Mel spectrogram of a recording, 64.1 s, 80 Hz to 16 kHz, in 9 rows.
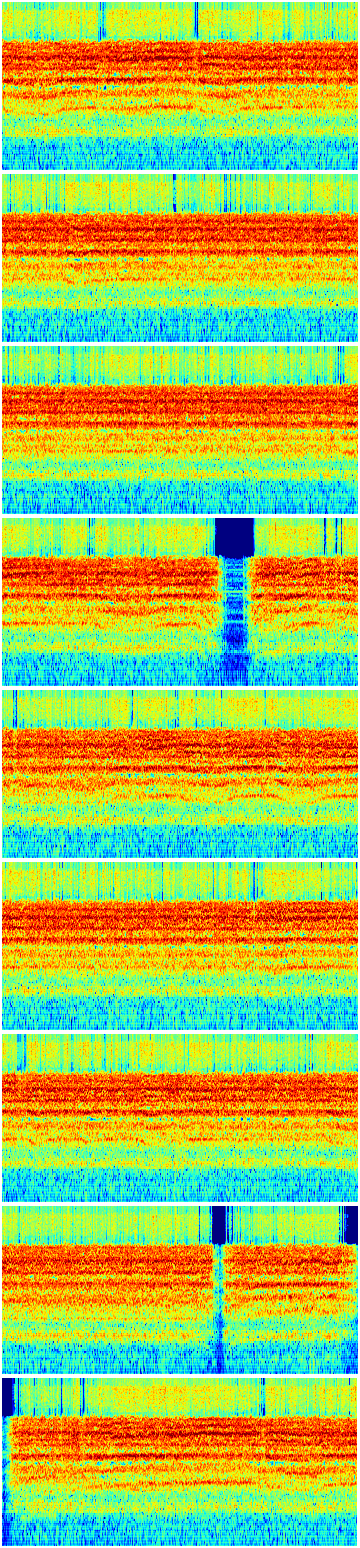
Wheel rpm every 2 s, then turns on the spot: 220, 220, 220, 230, 230, 230, 230, 230, 240, 240, 230, 230, 180, 140, 210, 220, 220, 220, 230, 230, 230, 230, 230, 230, 230, 210, 200, 160, 140, 210, 220, 220.
none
